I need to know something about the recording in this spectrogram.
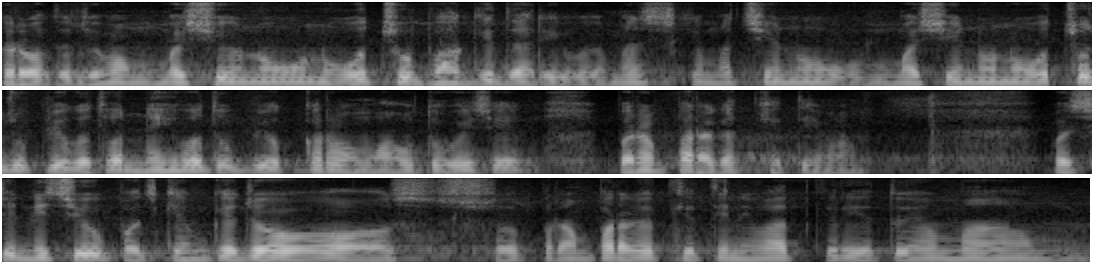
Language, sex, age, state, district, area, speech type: Gujarati, male, 30-45, Gujarat, Rajkot, rural, spontaneous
